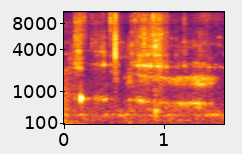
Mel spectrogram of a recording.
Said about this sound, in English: Mine was empty, so I had to pour a new one.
